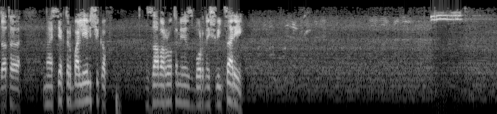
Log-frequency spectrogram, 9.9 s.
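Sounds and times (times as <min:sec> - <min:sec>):
speech: 0:00.0 - 0:05.0
referee's whistle blast: 0:08.6 - 0:09.4.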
